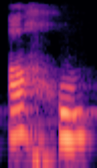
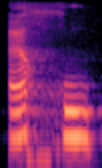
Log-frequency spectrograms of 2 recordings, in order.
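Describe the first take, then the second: First: The opening hamza is said heavy and emphatic. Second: The opening hamza is said light and plain. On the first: The speaker calls it wrong. "il ne faut pas emphatiser al-hamza comme ceci" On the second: The speaker calls it right. "Donc la prononciation correcte est"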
